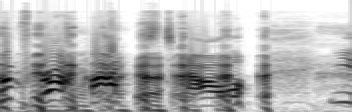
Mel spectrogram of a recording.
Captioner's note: laughing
